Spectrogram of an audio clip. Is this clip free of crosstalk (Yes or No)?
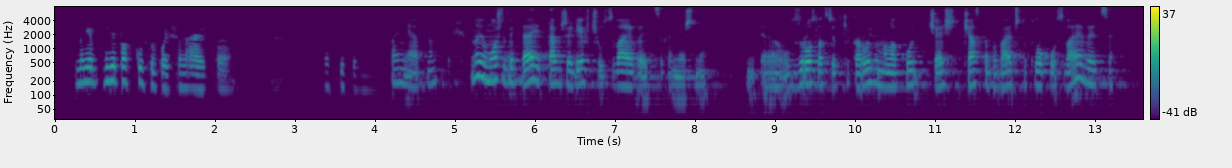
Yes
